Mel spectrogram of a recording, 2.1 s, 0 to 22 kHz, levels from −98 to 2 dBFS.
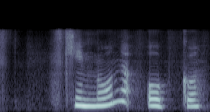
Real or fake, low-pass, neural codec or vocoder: fake; 7.2 kHz; codec, 16 kHz, 0.3 kbps, FocalCodec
